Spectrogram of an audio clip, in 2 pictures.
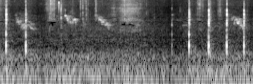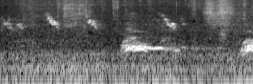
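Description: Birds chirping faintly in the background, with a few short clicks around the middle and a low warbling bird call near the end.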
